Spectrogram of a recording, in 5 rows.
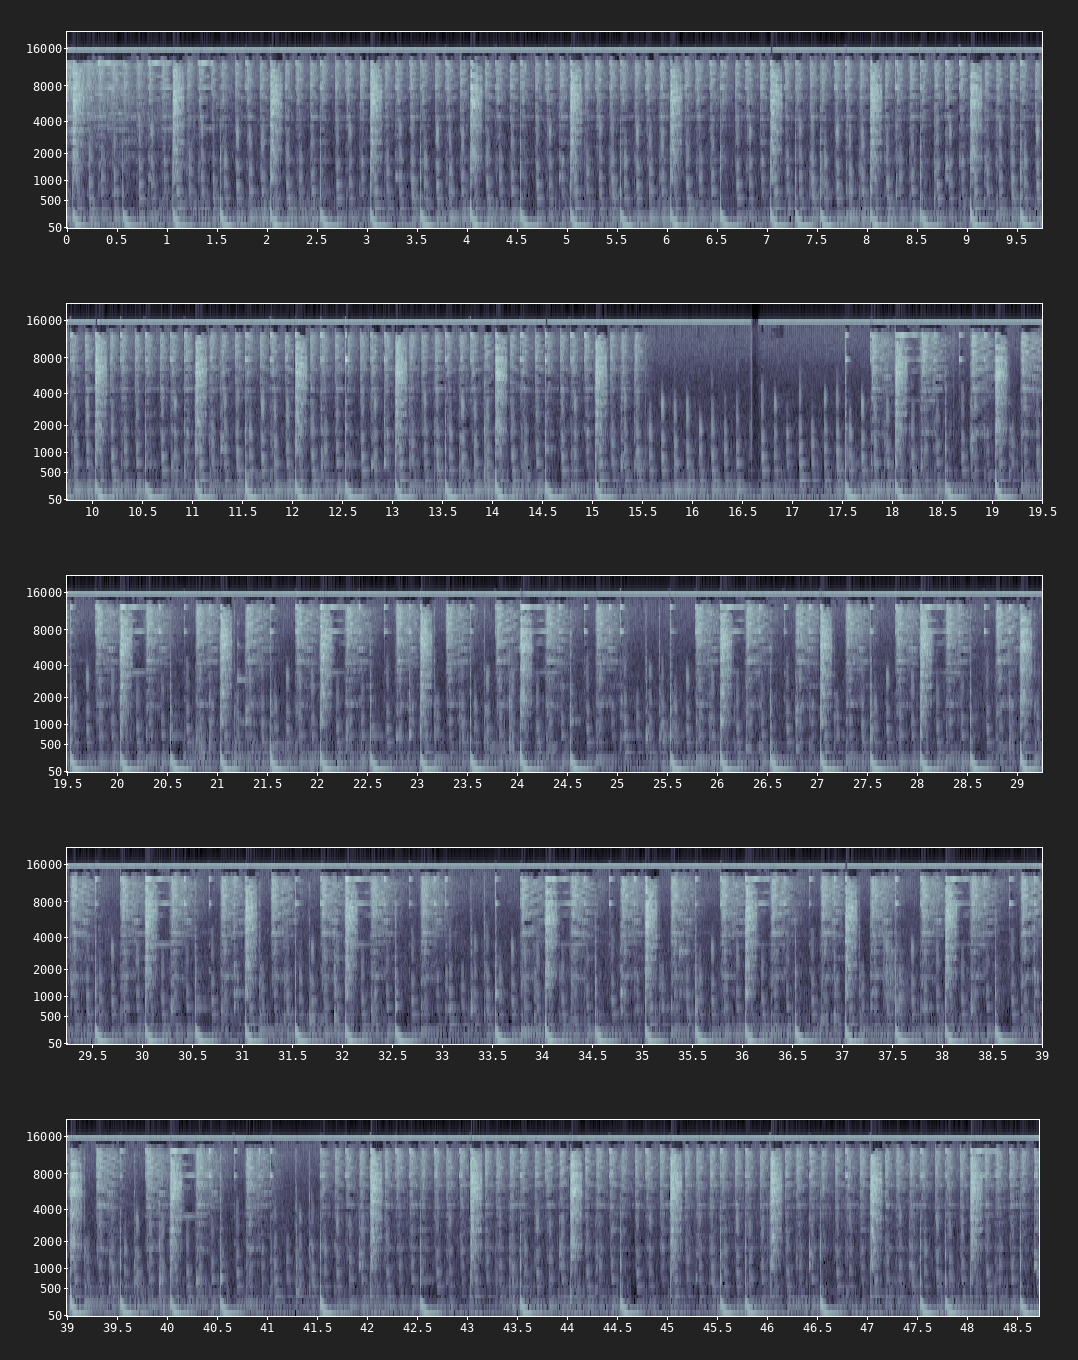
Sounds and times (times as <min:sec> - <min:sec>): Music: 0:00.0 - 0:48.7.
